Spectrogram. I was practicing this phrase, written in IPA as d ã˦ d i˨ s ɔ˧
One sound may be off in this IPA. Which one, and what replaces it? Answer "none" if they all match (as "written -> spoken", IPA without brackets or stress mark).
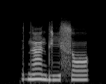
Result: none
